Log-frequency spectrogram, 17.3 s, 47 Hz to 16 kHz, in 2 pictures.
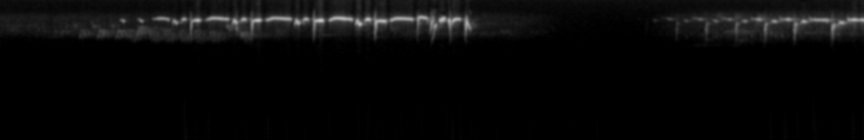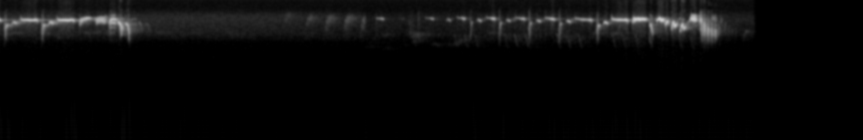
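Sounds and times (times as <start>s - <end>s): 
Goldcrest very high-pitched song: 0.8s - 4.7s, 6.7s - 10.0s, 11.9s - 15.9s.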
